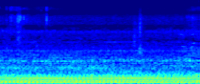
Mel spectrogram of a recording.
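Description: An engine idling: a steady, unchanging low drone.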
